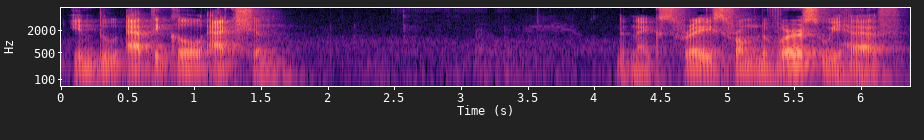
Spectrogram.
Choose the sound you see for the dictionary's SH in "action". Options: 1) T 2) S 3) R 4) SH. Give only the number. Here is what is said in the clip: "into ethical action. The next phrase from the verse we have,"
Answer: 4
